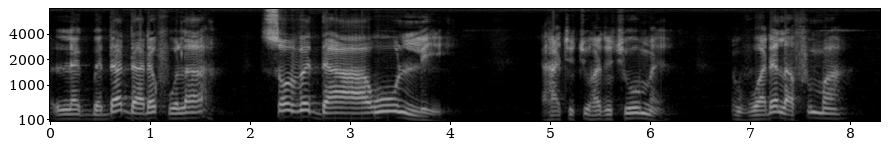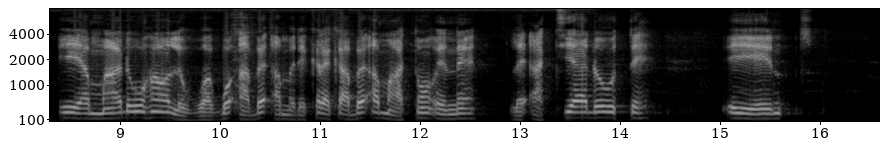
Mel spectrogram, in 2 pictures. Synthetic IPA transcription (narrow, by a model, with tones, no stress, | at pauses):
le˨ɡ͡be˨da˦d̪a˨ɖe˦ɸo˨la˦ | sɔ˦vɛ˦d̪a˨wo˦lḛ˨ | ɦa˨t͡ʃu˨t͡ʃu˦ɦa˨t͡ʃu˨t͡ʃu˦wo˦mɛ̰̃˨ | vu˨a˨ɖɛ˦la˨fi˦mã˦ | e˦jɛ˦a˨mã˨˦ɖɛ˦wo˦ɦã˦wle˨vu˨a˨ɡ͡bɔ˦ʔa˨bɛ˦ʔa˨mẽ˨ɖe˨ka˦ɾa˨ka˦˨bɛ˦ʔa˨me˨a˨t̪ɔ̃˦ɛ˨nɛ̃˦ | lɛ˨ʔa˨t̪ʰi˦a˨ɖe˦wo˦t̪ɛ˦ | e˦je˦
